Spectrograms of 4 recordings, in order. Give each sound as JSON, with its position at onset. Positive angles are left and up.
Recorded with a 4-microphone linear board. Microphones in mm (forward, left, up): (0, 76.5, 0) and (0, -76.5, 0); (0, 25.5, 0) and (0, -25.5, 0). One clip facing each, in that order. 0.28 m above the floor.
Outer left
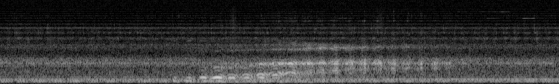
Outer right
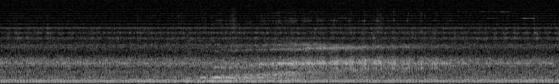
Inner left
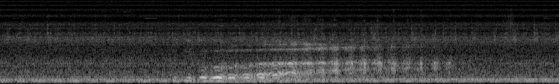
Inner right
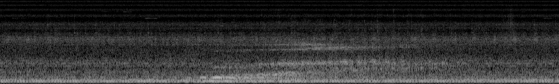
{"t": 1.7, "sound": "laughter", "side_deg": 60, "distance_m": 7.0}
